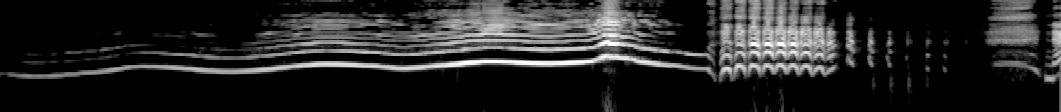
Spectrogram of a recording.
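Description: A woman's voice singing one long sliding "ooh" that wavers gently up and down while climbing for about six seconds to a high peak, then dips and breaks into a quick run of short bouncing notes near the end: a vocal glide tracing the looping line drawn on a card.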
